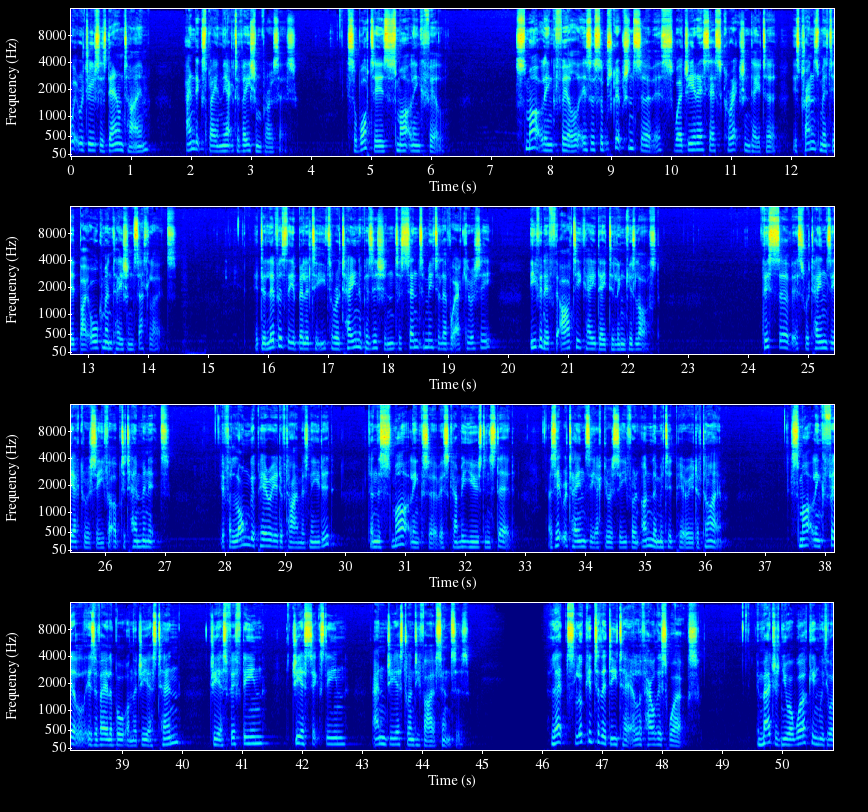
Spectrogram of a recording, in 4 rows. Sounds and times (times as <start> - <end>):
Speech: 0.0 - 3.8, 4.6 - 6.4, 7.4 - 14.6, 15.8 - 19.8, 20.4 - 22.6, 24.2 - 27.2, 27.9 - 36.4, 37.4 - 44.9, 46.1 - 48.7, 49.4 - 50.8.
